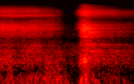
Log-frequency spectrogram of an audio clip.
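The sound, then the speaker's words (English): One breath is drawn in as a short, breathy rush through the nose or mouth. It rises out of a brief lull, peaks quickly, then fades back into steady background hiss. “I'm just gonna ask you to take a breath here.”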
